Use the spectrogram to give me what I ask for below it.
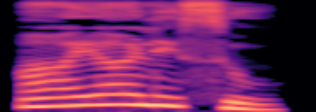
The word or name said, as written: ಆಯಾಳಿಸು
